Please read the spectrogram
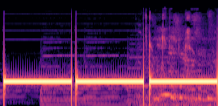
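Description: A loud, continuous electronic beep at one steady high pitch, broken by two brief clicks.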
